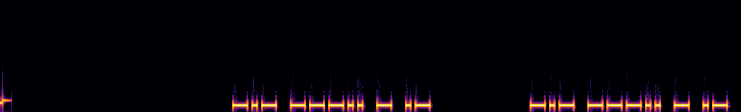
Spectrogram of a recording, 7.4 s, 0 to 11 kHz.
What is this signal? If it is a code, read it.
Morse code, heard as a keyed tone, about 25 wpm, 700 Hz. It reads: K8TA K8TA
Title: USA Call Signs - 4 Characters - Repeated 2x - 25wpm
